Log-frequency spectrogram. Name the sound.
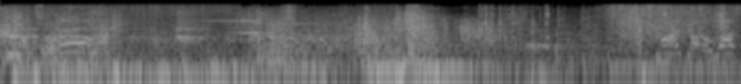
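dynamite explosions in the video game Call of Juarez: Gunslinger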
